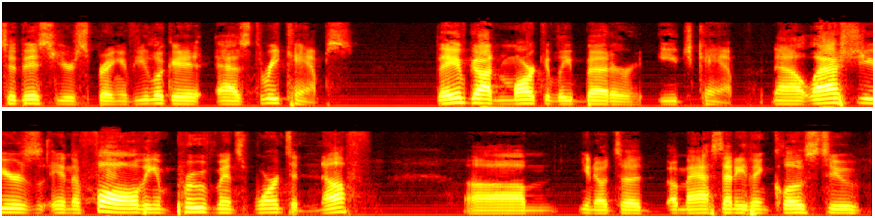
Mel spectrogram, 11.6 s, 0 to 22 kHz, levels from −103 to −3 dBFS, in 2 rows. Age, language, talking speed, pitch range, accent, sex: 30-49, English, 185 wpm, 125-155 Hz, American, male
